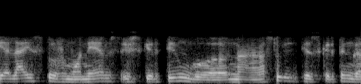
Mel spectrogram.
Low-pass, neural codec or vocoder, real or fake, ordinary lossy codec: 7.2 kHz; none; real; MP3, 48 kbps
